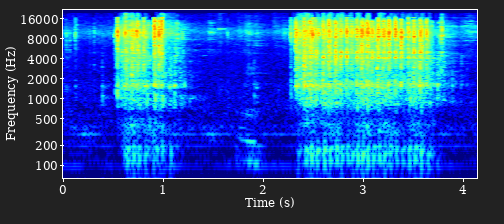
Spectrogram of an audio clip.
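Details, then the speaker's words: Honda GX35 four-stroke brush cutter that keeps failing to start: buzzes up while throttled, then sags and stalls when released, twice; won't hold idle. Carburetor and idle adjustment suspected. "ลองกำซอยต้องได้กำคเรงซอยแล้วครับปล่อยแล้วก็ดับปล่อยแล้วก็ดับ"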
